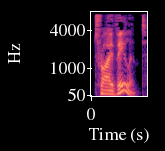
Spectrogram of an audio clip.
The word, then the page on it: trivalent: British English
